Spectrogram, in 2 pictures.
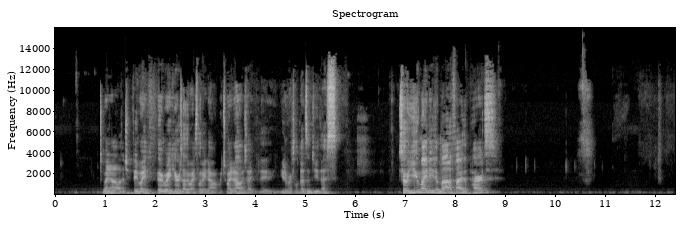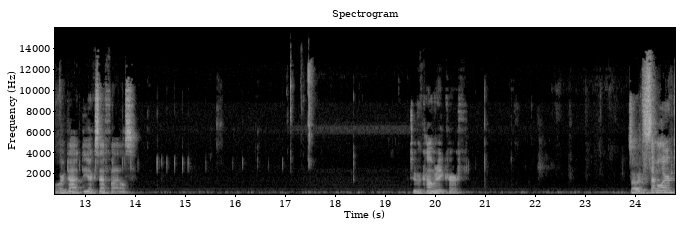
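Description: A man lectures calmly through a microphone, pausing often.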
